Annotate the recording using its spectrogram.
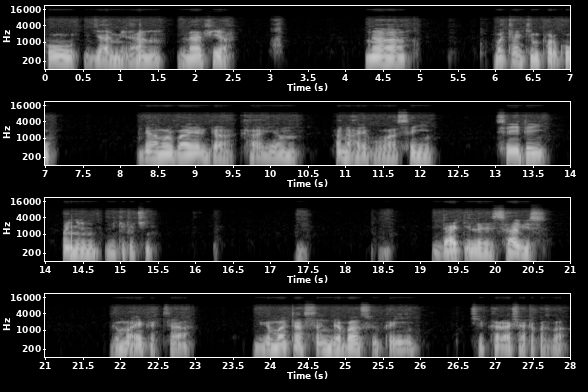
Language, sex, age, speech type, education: Hausa, male, 46-60, spontaneous, tertiary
